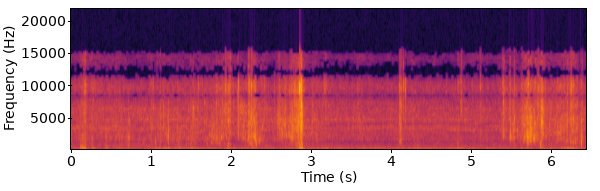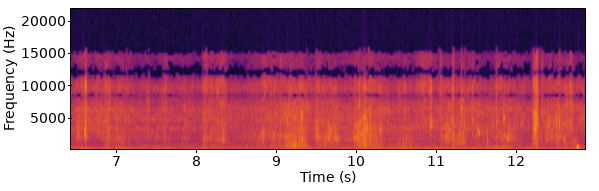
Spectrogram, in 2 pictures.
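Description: Soapy water sloshing and splashing in a plastic pool, with irregular knocks and splashes, the sharpest about three and six seconds in, over a steady low hum.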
